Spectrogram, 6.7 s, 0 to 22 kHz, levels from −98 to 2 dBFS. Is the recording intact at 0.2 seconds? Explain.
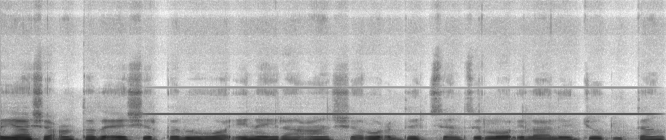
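Yes, the speech at 0.2 seconds plays through cleanly, with no dropout, click, distortion or other fault at that moment.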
